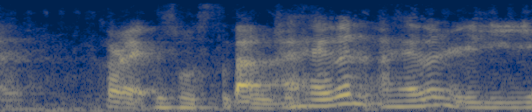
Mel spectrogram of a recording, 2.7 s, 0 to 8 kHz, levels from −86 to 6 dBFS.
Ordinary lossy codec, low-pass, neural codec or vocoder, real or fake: none; 7.2 kHz; codec, 16 kHz, 4 kbps, FreqCodec, smaller model; fake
